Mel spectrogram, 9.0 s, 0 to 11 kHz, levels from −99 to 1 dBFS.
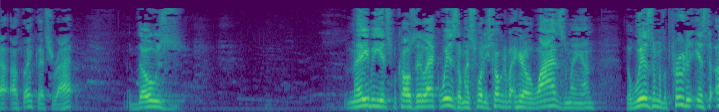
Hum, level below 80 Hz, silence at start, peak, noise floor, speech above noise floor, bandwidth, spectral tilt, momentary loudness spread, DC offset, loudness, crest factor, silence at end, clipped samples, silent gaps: none; -72 dBFS; 0 s; -8 dBFS; -69 dBFS; 42 dB; 8.8 kHz; -4 dB/octave; 13 LU; under 0.1%; -27 LUFS; 20 dB; 0 s; under 0.1%; none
